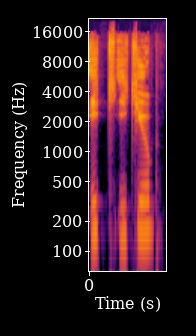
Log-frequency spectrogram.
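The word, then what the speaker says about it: Equb: One was called, again, now I'm never going to pronounce this right, ECUB, E-Q-U-B, E-Cube. Okay. Let's say E-Cube.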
